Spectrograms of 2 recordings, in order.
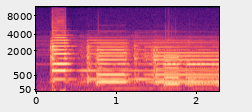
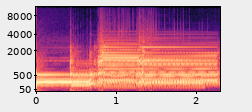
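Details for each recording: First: Fender Blues Junior tube amp with new valves and highly distorted output, played on the bench before any repair: guitar notes, especially bass notes, come out harsh and fuzzy with a raspy buzz. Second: Fender Blues Junior tube amp after repair of its distorted output, bias current about 35–36 mA: bass notes ring out clear and full with no fuzz or crackle; the amp is working and clean.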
